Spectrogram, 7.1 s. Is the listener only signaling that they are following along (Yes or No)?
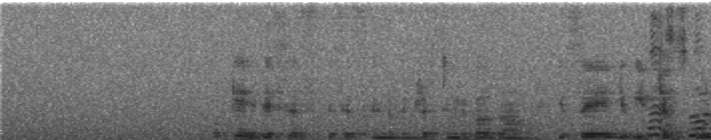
No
